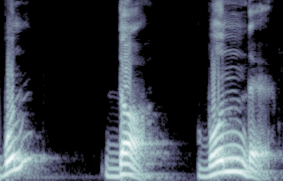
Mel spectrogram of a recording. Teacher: यह चंद्र बिंदु है ना इसके उच्चारण जो है ना मुह और नाक की मदद से होता है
